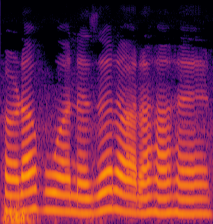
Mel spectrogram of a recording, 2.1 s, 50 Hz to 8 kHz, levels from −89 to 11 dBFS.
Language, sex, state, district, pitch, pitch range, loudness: Hindi, female, Chandigarh, Chandigarh, 215 Hz, 195-230 Hz, -14 LUFS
